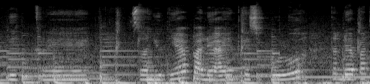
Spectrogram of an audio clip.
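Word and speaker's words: ذِكْرَىٰ: Perubahan kedua pada akhir ayatnya yaitu imalah pada bacaan dzikra sehingga cara bacanya menjadi fadzakir in nafa'atiz dzikri.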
